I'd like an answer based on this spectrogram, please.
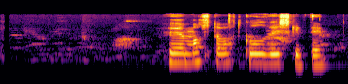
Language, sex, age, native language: Icelandic, female, 13, Icelandic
